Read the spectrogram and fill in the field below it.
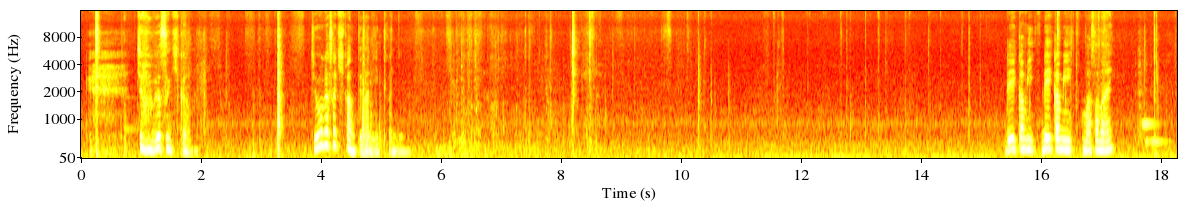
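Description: A young woman speaks softly and haltingly, close to a microphone.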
